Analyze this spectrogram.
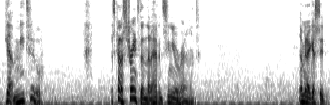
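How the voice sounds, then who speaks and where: A man playing a friendly young college guy, lively pitch swings. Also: gravelly, slight background noise. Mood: curious, playful. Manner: casual, hesitant, teasing, with soft chuckles and hums. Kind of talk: slice-of-life ASMR roleplay, one-sided conversation with the listener.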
